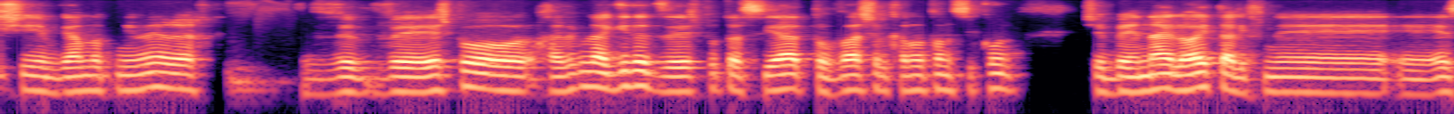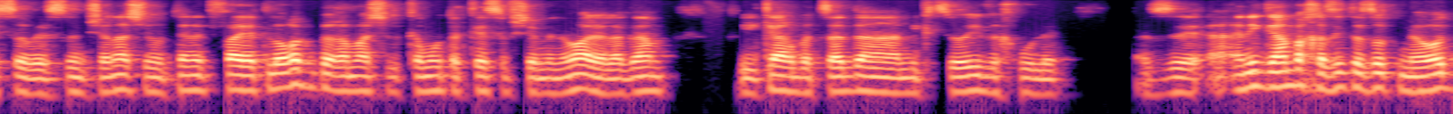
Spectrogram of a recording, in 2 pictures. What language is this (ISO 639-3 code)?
heb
